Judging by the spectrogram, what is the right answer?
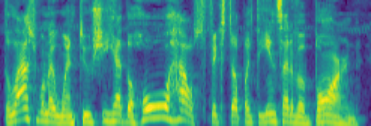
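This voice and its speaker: Acting in an old-time 1930s radio play, a man voices a slangy young fiancé who grumbles and cracks wise about the party his boss-lady is throwing, sounding exasperated and sardonic. He talks fast in a natural, fairly high and expressive voice.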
